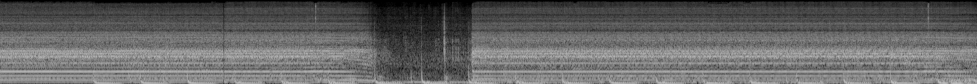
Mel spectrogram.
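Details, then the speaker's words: Mixer grinder running very loudly: steady motor drone with a coarse buzzing rattle and uneven ticking throughout. "देखिए दोस्तों इसका बहुत ही आवाज आ रहा है। ये क्यों आता है इस आज के वीडियो में देखते हैं दोस्तों।"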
